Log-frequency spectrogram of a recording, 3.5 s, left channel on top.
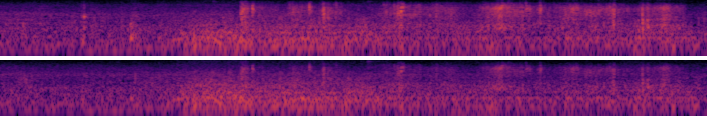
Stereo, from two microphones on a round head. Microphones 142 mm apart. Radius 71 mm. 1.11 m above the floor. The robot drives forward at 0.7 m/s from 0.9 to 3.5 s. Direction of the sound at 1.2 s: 55° left (ahead or behind).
